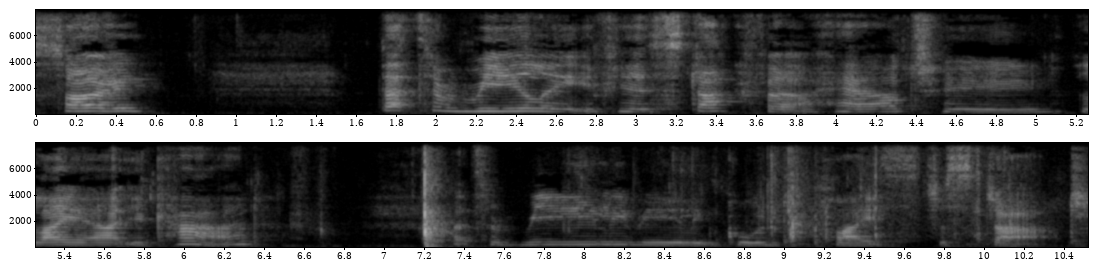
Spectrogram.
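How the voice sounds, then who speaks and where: A woman with an Australian accent, very slow in pace, with big swings in loudness. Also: medium pitch for a woman, ordinary pitch variation. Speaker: papercraft demonstrator. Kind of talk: live stream tutorial. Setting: Facebook live video. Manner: uneven volume, sometimes soft.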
